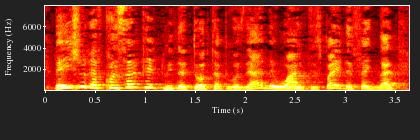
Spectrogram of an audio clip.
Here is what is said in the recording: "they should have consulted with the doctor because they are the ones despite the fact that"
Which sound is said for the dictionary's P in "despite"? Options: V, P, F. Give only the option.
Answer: P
